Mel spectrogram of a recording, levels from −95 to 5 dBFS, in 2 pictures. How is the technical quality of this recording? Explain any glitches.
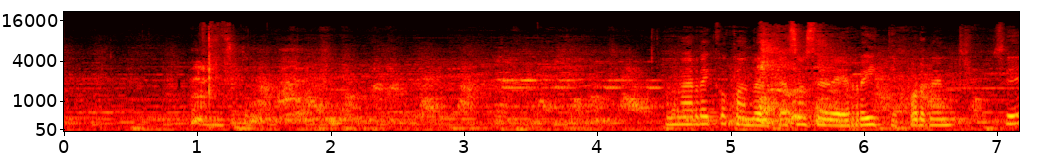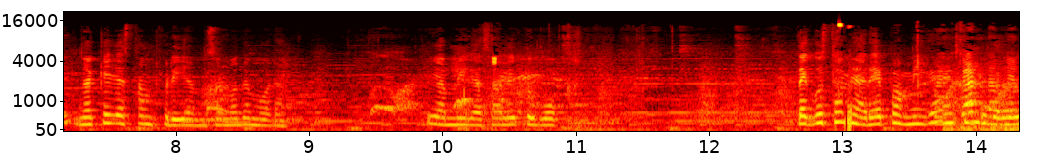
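The recording is marred by three bursts of DAB burbling, at 0.85 to 1.01 s, 10.13 to 10.41 s and 12.94 to 13.13 s. Weak reception let bit errors, around a few tenths of a percent, slip past error correction into the MP2 data. Corrupted samples put short noise blips into individual sub-bands, and corrupted scale factors make sub-bands jump in level for up to a frame, giving burbling over the sound.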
